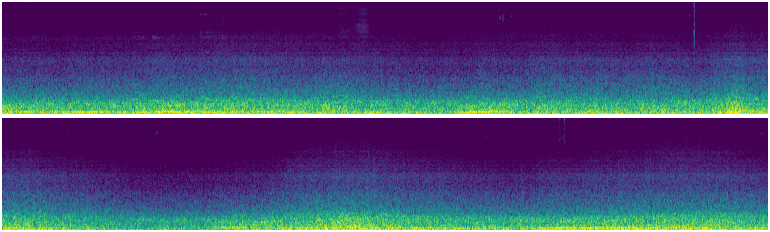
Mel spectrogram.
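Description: Wind rushing over the microphone of a camera on a tandem paraglider in flight: a loud, low, buffeting rush of air that eases a little about two-thirds of the way through.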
